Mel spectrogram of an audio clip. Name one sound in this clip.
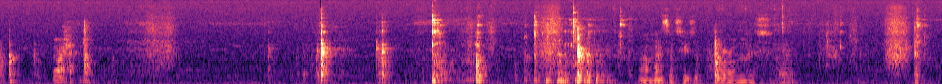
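Metal tools clink and tap against a metal motor housing.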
